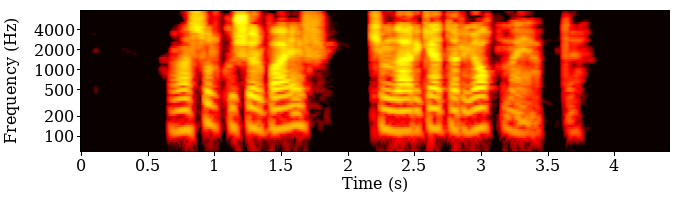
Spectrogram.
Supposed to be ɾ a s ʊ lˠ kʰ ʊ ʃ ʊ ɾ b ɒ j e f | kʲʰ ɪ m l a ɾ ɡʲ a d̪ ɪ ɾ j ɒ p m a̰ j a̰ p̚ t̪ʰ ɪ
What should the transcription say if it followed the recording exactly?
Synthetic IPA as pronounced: ɾ a s ʊ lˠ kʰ ʊ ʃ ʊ ɾ b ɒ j e f | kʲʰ ɪ m l a ɾ ɡʲ a d̪ ɪ ɾ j ɒ q m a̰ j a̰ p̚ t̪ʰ ɪ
